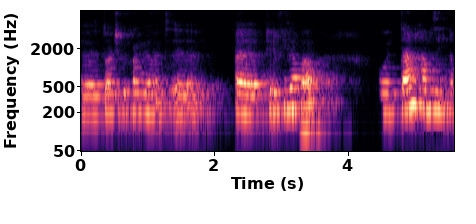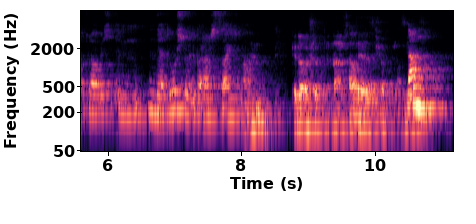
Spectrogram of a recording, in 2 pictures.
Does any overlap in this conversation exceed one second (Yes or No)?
No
